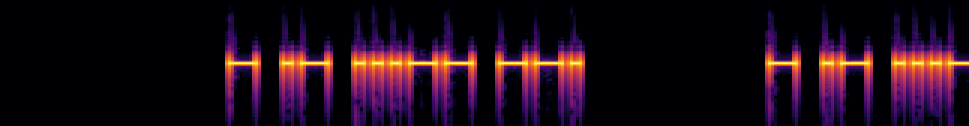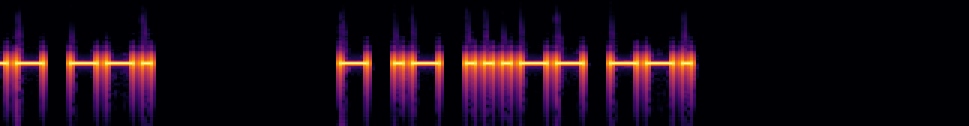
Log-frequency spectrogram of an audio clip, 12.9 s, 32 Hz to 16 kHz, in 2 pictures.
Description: Morse code, heard as a keyed tone, about 21 wpm, 700 Hz. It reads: TA3G TA3G TA3G
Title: DXCC-100 Call Signs - 4 Characters - Repeated 3x - 20wpm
